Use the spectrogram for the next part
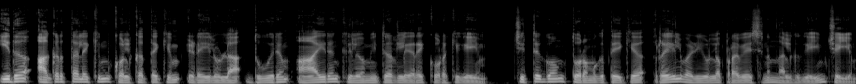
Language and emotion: Malayalam, neutral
